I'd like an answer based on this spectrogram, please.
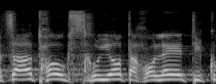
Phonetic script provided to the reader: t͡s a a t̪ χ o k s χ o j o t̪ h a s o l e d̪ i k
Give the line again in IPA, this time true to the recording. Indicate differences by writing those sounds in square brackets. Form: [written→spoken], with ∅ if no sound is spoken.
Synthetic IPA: t͡s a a t̪ [χ→ħ] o k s χ [o→u] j o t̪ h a [s→ħ] o l e [d̪→t̪] i k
